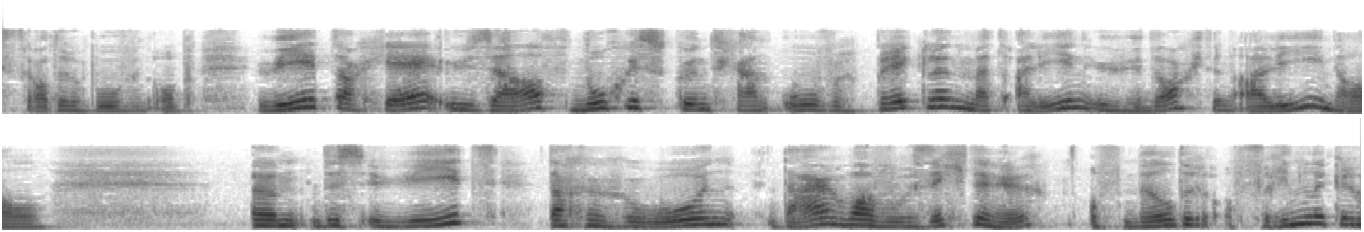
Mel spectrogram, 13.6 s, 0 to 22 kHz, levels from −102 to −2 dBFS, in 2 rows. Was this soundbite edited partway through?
no; 0 cuts

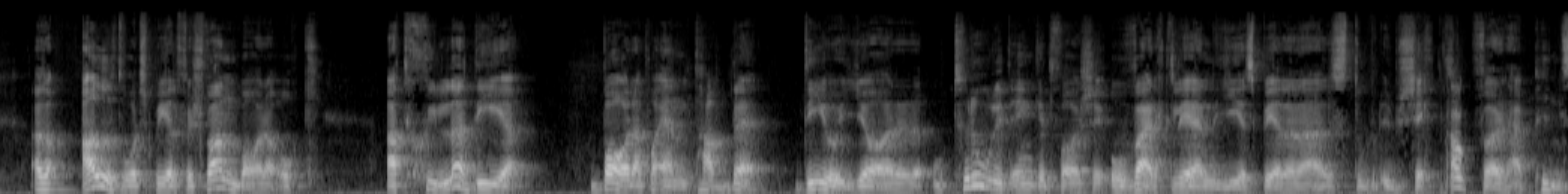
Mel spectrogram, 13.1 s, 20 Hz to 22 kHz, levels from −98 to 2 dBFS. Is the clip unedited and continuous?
yes; 0 cuts

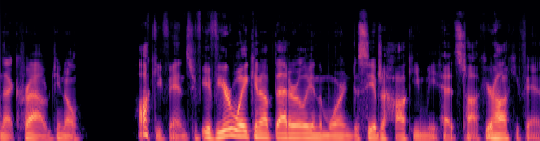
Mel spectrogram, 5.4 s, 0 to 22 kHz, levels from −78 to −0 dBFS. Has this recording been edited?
yes; 2 cuts; at 2.0 s, 3.8 s

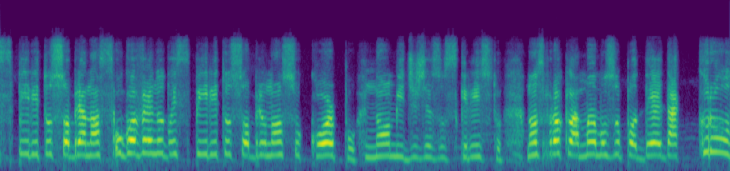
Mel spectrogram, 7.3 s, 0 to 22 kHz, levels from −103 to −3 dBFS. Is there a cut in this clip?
yes; 3 cuts; at 1.1 s, 1.7 s, 3.6 s

